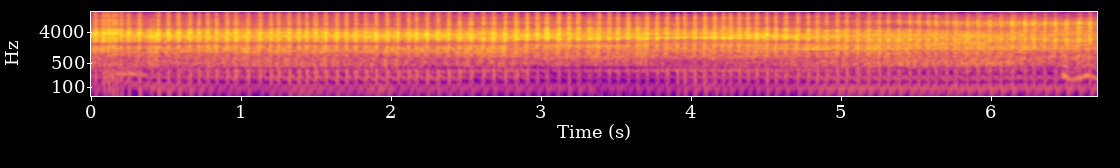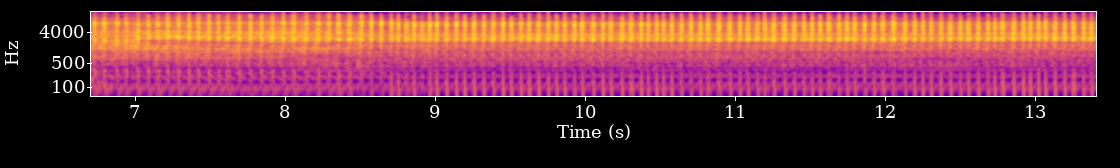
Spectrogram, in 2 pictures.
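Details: Losi 5T RC car with 34cc Zenoah gas engine on a stand, pump gas: loud rapid buzzing two-stroke rattle, fairly constant but harsh and uneven; running poorly, cause unknown; owner says it sounded good when bought.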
